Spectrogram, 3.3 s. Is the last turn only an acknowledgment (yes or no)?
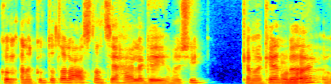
yes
